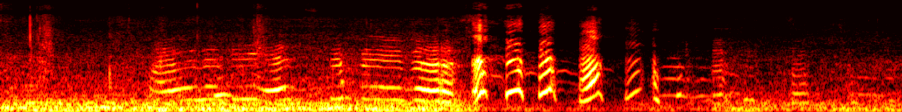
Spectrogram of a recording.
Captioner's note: giggling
